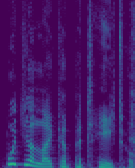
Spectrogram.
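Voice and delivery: loud, high, bad Irish accent; hammed-up fake Irish; worst Irish accent. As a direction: commit fully to a terrible Irish lilt. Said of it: "with my worst Irish accent".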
